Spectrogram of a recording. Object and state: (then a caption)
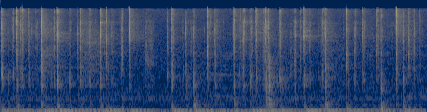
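Plastic computer keyboard being typed on. Fingertips and nails type continuously on the plastic keys of a full-size white Logitech keyboard resting on a marble surface, shown under a pink filter. A rapid, steady stream of short, bright clicks and taps rides over a constant low rumble, with each keystroke dying away almost instantly.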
